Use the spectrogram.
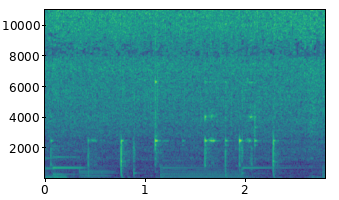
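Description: Peppers, onions and minced meat frying in a pan, a steady soft sizzle under light clinks and taps of a utensil stirring, close and quiet with no talking.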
